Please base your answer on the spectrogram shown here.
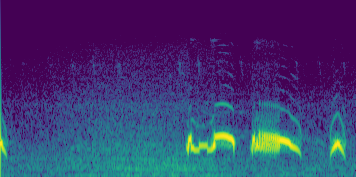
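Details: Spotted dove, a calling bird used to stimulate other doves into cooing; after about two seconds of quiet, one low, hoarse cooing phrase of three parts: two drawn-out coos and a short final note.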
